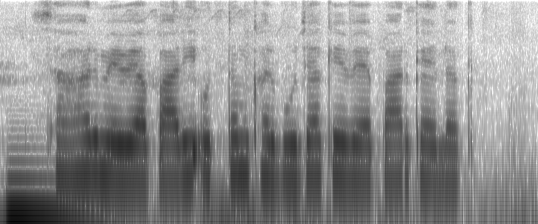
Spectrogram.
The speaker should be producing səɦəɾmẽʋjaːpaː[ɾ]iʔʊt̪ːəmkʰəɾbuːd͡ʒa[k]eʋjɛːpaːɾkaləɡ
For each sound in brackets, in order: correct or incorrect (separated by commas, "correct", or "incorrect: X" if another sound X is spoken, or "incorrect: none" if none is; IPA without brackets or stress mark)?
correct, correct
